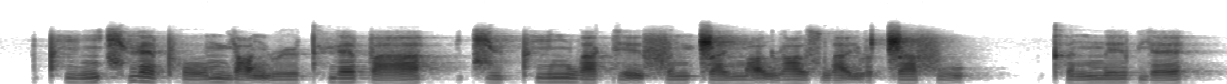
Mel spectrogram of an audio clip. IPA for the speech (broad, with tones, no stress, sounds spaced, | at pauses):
pʰ i˧˥ ŋ t͡ɕʰ ɥ ɛ˥˩ pʰ o˧˥ ʊ̯ m j ɑ̰˨˩ ŋ ɻ ɻ̩˧˥ t̪ʰ ɥ ɛ˥ p ä˧˥ | t͡ɕ y˧˥ pʰ i˥ n w ä˧˥ k ḛ˨˩ ɪ̯ f ə˥ n ʈ͡ʂ a˧˥ ɪ̯ m ɑ̰˨˩ ʊ̯ ɻ ɑ˥˩ ʊ̯ s w a̰˨˩ ɪ̯ ɻ ä˦ ʈ͡ʂ ä˥ f u˥˩ | kʰ ə˧˥ n m e˥ ɪ̯ p j ɛ˧˥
